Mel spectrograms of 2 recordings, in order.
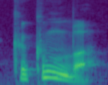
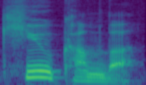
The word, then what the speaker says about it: cucumber: And I've heard people say cucumber or cucumber, which is not correct. It's actually cucumber, cucumber.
